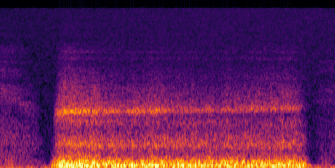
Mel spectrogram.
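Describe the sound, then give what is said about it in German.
Slow, controlled exhale through the mouth, a single steady rush of breath lasting about two and a half seconds at even loudness, starting and stopping abruptly with nothing else around it. “Atme nun jetzt sofort langsam und kontrolliert durch den Mund aus und zähle bis vier.”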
